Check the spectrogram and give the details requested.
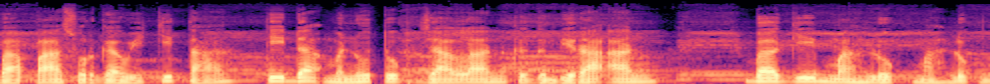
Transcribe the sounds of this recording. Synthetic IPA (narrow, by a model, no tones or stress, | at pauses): bapasurɡawikit̪at̪idaʔmənut̪ʊp̚d͡ʒalankəɡəmbiɾaʔan | baɡimaɦlʊk̚maɦlʊk̚ɲa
